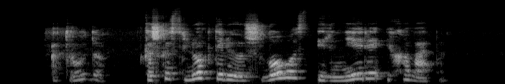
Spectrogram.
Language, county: Lithuanian, Panevėžys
